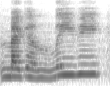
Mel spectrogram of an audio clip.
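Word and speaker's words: Megan Leavey: I felt the National on my list is Megan levy is how it's pronounced like I'm levy from 2017 or it's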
